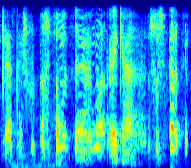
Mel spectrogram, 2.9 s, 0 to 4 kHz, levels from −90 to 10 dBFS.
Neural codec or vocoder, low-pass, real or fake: codec, 44.1 kHz, 1.7 kbps, Pupu-Codec; 3.6 kHz; fake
